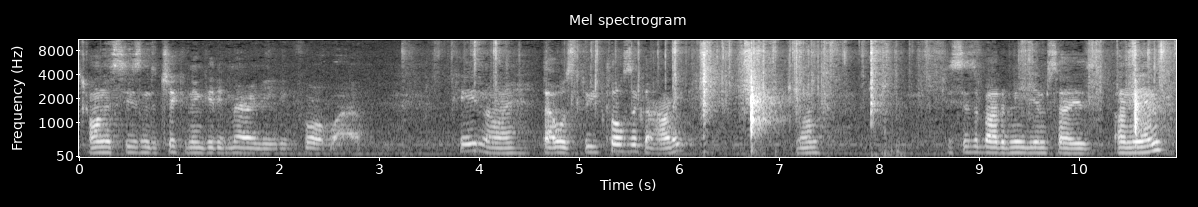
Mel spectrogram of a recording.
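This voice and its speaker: A woman speaks quietly at a fairly quick pace, her voice very deep and low with fairly even intonation. Long, frequent pauses break up her speech, and noticeable background noise runs underneath. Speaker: home cooking channel host. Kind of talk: cooking tutorial. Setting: home kitchen. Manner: speaking quietly; casual, with fillers.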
